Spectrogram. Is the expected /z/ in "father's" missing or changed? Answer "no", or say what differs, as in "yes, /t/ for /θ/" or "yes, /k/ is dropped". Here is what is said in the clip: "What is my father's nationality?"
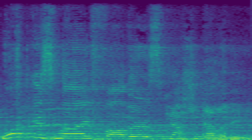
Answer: no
